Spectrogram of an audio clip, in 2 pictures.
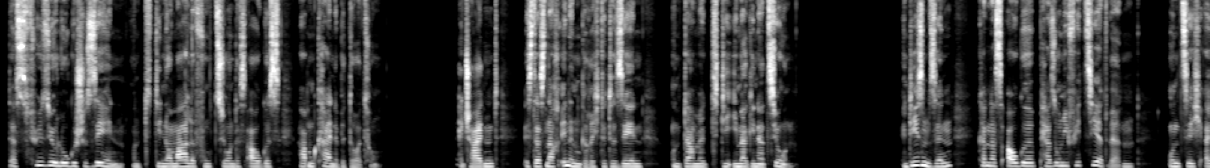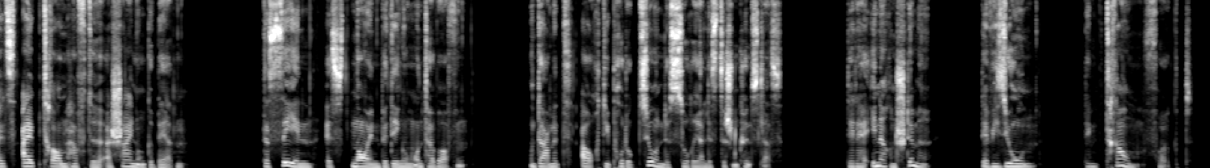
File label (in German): Sprecherdemo Doku Surrealismus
